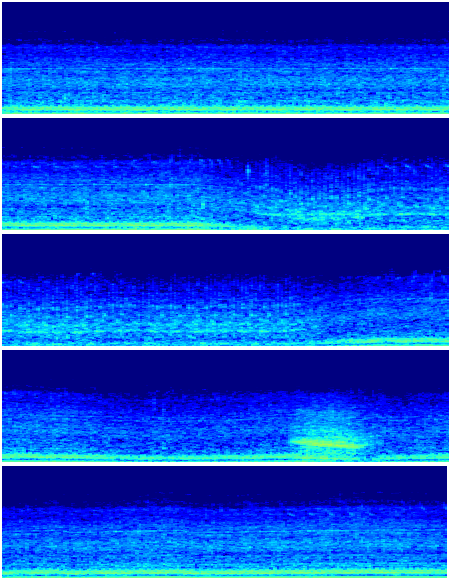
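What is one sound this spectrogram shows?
A tractor engine drones steadily, dropping lower for a while before rising again.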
